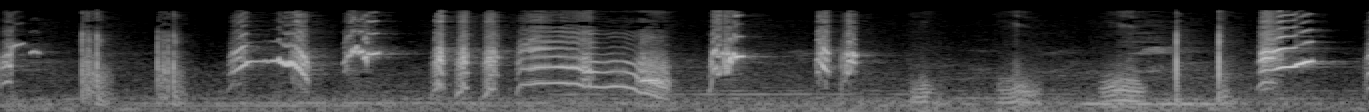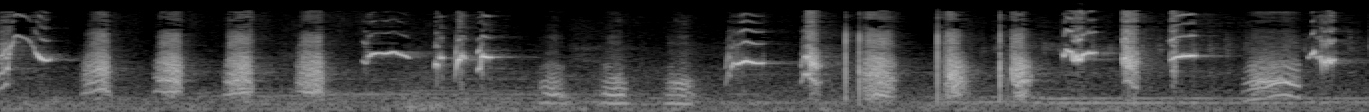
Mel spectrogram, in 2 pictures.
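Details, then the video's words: Male Asian pied starling delivering a full, varied training song for other starlings: dense stream of clicks, whistled upslurs and downslurs, nasal wavering notes and harsh chatter with barely a pause. "Kicauan Jalak kebo Jantan Full Isian Pas Untuk Masteran Semua Jenis Burung jalak"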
